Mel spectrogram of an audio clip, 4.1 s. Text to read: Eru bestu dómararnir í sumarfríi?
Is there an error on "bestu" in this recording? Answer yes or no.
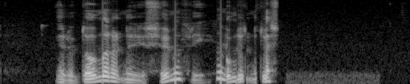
yes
